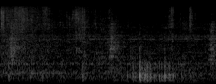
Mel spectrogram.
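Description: Leaves rustle softly as they are pushed into a plastic jar.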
